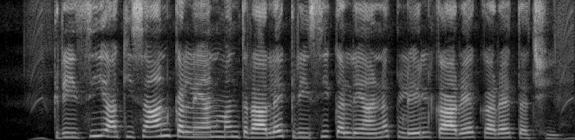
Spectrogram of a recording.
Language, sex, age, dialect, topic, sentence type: Maithili, female, 18-24, Southern/Standard, agriculture, statement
